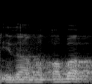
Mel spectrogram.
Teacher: اذا میں دال نرمی سے پڑھا جائے گا، اور اذا الف مدہ ہے، دو حرکات لمبا ہے۔ وقب میں واو ہونٹوں کی نا تمام گلائی سے ادا کریں گے، قاف پر اور با ساکن پہ قلقلہ ہوگا وقفاً۔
